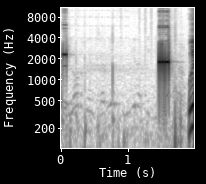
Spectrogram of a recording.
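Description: A single short, high electronic beep about one and a half seconds in, after a near-silent pause.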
